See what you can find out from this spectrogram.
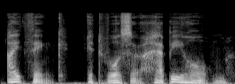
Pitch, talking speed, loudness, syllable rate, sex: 90 Hz, 180 wpm, -17 LUFS, 3.9 syllables/s, male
